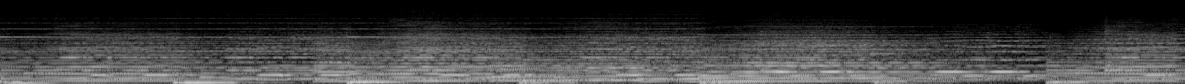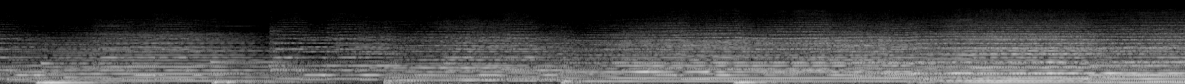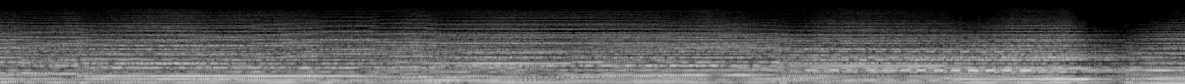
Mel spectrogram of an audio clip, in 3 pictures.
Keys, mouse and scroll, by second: 0.3 s, 1.6 Tab, 2.8 Tab, 5.1 a, 16.8 middle click, 17.2 middle click, 17.4-18.8 middle drag, 22.0 middle click, 22.8-24.6 middle drag, 33.5 KP_1.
